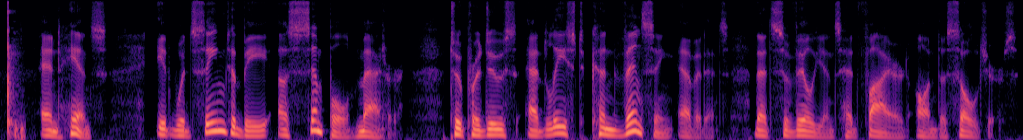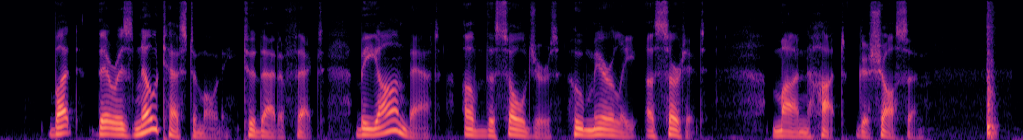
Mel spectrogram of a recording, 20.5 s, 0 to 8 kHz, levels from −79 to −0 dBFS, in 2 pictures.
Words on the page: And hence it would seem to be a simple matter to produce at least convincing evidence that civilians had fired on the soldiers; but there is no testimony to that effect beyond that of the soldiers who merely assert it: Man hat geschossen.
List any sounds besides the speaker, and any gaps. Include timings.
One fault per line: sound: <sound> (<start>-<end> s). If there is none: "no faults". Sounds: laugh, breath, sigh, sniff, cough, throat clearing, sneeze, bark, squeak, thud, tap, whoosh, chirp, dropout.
sound: thud (0.1-0.3 s)
sound: tap (20.1-20.2 s)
